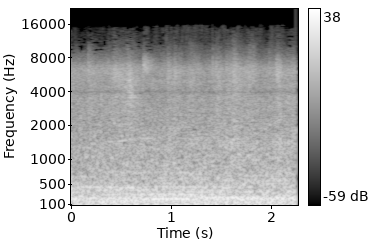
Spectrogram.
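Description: Cabin noise of a moving MAN Lion's City G (NG323) articulated city bus: the diesel engine drones steadily under road and body noise. The drone rises slightly in pitch about half a second in.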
